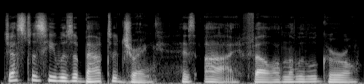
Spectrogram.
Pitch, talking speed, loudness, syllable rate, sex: 125 Hz, 230 wpm, -17 LUFS, 4.8 syllables/s, male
